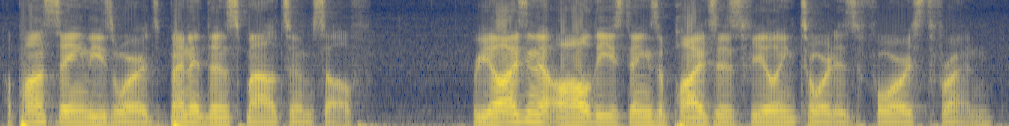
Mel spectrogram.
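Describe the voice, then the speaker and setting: A man's voice: medium pitch, expressive, brisk, a bit bright. A man reading a fan fiction story aloud as a narrator. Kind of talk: story reading with acted dialogue.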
